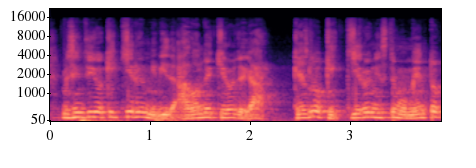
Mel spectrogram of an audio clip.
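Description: A man rattles along at a very fast pace, his pitch varying in an ordinary way, with noticeable background noise behind him. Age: 30s. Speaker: personal development enthusiast. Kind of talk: casual interview conversation. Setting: at the guest's home.

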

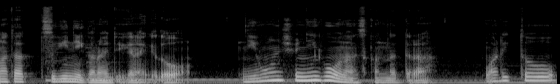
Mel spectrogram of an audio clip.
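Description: A man with a fairly low pitch speaks at a moderate pace in a relaxed, dark, mellow tone. His intonation is lively and his voice somewhat breathy. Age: 40s. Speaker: podcast host. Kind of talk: casual solo talk while drinking. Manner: relaxed, hesitant with fillers.

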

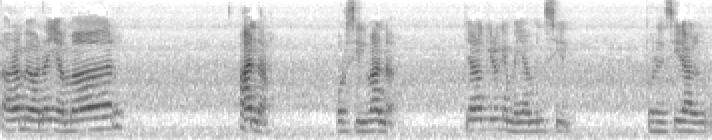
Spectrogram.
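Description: Audible room echo surrounds a woman with a fairly high pitch who speaks at a moderate pace in a monotone, flat intonation, taking long, frequent pauses. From Mexico. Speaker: podcast host. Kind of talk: solo personal monologue. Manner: casual, many fillers.

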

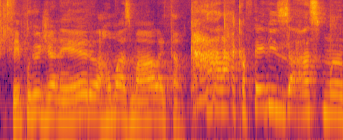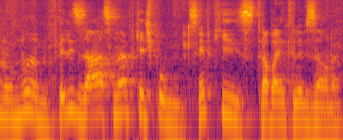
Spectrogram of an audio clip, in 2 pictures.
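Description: A man with a high pitch talks at a fairly quick pace with ordinary pitch variation. There is noticeable background noise. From Santos, São Paulo state, Brazil. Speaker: actor, model and TV stage assistant. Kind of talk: casual chat. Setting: studio.

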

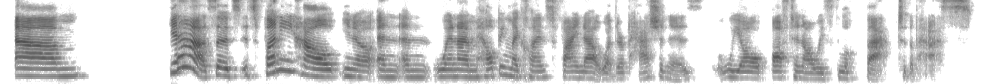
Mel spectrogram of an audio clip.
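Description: A woman speaks in an American accent at a medium pitch. It is a normal speaking voice, delivered at a fairly slow pace. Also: ordinary pitch variation. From United States. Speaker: business consultant and coach. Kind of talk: interview.

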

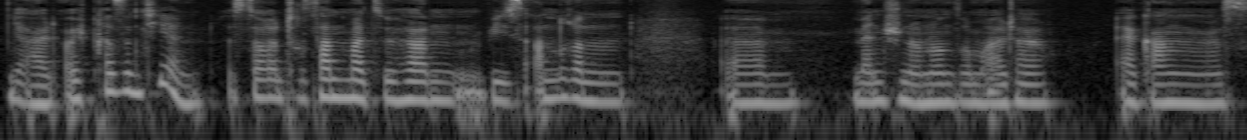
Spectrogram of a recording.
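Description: Speaking at a fairly quick pace, a woman has a fairly low pitch, a dark, mellow, somewhat breathy tone, and fairly even intonation. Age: 20s. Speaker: university student, podcast co-host. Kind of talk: casual chat.

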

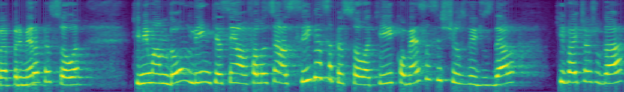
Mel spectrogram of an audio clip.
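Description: This woman's voice sits at a high pitch. Her pitch swings very widely. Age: 40s. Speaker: therapist. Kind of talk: casual chat. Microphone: unstable connection, video freezing.

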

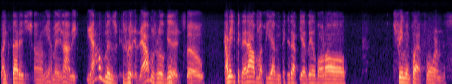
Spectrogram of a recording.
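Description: A man with a fairly high pitch and ordinary pitch variation talks at a very fast pace. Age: 30s. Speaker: podcast host. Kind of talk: casual interview.

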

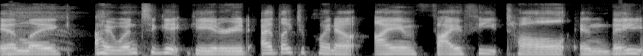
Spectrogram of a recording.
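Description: The sound is dry and close with no echo, over a quiet background. A woman with a normal speaking voice and an American accent talks fairly slowly at medium pitch, with ordinary pitch variation. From Chicago. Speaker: author and editor. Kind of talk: casual interview. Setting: remote call.

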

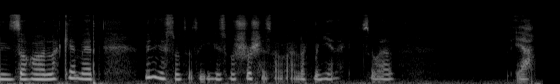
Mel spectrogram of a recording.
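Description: This woman speaks in an animated tone. Her delivery stays animated throughout. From Hungary (Gyöngyös, earlier Nyíregyháza). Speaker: podcaster. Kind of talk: casual monologue addressed to a friend. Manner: halting.

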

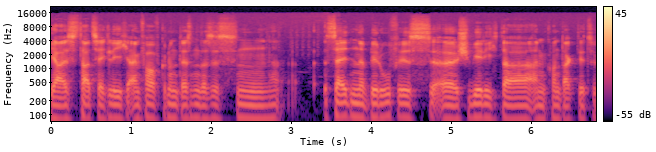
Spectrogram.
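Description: A man's voice is pitched very deep and low. His pace is moderate. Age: 40s. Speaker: glassblower. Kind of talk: interview. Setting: at his workshop.

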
